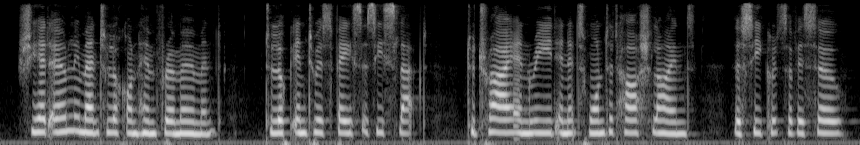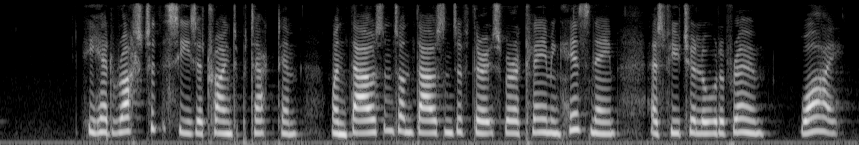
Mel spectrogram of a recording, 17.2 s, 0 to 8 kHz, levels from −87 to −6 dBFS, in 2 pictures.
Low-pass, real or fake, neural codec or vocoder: 7.2 kHz; real; none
